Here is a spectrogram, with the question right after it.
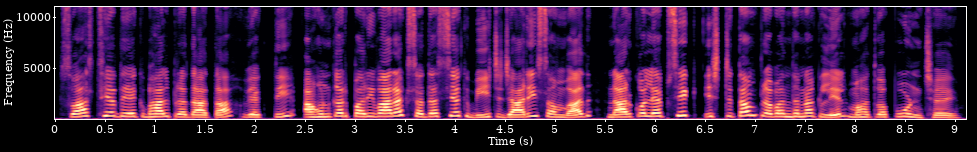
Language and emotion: Maithili, neutral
